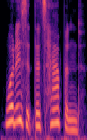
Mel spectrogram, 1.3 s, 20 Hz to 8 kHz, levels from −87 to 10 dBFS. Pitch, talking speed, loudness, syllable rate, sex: 250 Hz, 230 wpm, -17 LUFS, 6.0 syllables/s, female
